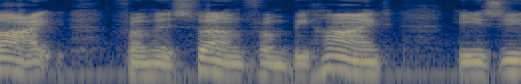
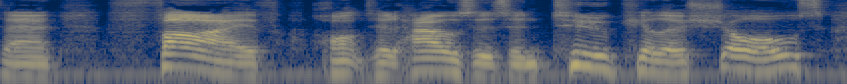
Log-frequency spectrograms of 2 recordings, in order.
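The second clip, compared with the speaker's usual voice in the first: drawn out slowly, louder; slow promo read; 4 dB louder, much slower than usual. Retold or imitated. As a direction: stretch each word like a trailer promo. Repeating trailer promo text.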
